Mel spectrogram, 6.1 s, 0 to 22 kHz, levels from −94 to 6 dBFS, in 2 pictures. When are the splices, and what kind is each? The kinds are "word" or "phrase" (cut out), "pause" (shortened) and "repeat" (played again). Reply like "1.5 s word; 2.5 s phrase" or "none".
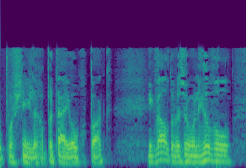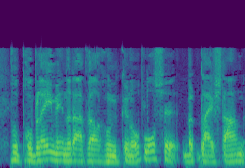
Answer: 1.9 s word; 3.2 s word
